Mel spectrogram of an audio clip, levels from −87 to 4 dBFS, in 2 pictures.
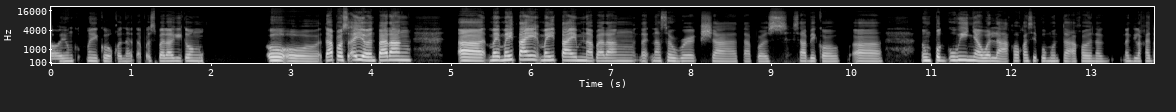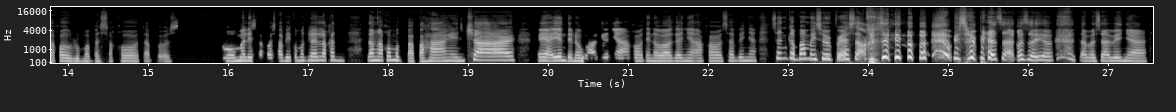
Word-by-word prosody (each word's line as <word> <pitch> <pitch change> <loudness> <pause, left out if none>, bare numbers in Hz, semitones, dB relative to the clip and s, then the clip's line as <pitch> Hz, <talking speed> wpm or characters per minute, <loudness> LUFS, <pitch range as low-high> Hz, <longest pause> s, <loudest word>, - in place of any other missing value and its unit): Oo 180 - -4
yung 195 +1 -5 0.2
may 210 -1 -4
coconut, 180 -1 -8
tapos - - -12
palagi 200 0 -1
kong 210 0 -3 0.9
oo, 190 -7 +4
tapos 260 +1 +4
ayun, 270 -3 +6
parang, 260 +1 +5 0.6
ah, 225 -1 +7
may 255 +1 +4
may 275 +2 +5
time 290 -1 +4
may 255 +1 +2
time 240 -2 +2
na 210 - 0
parang 205 0 -3
na 200 - -7
nasa 205 0 -4
work 200 0 -5
siya, 180 -2 -7
tapos 175 0 -9
sabi 195 0 -5
ko, 180 -1 -6 0.2
ah, 185 -1 -2 0.5
nung 230 0 +3
pag-uwi 250 +4 0
niya 240 -4 +1
wala 200 -3 -1
ako 210 +3 -7
kasi 205 +1 -7
pumunta 195 -1 -7
ako, 190 0 -4
nag 180 -1 -9 0.2
naglakad 190 0 -9
ako, 200 +1 -3
lumabas 180 0 -9
ako, 190 0 -7
tapos, - - -14 0.5
umalis 220 +2 0
ako 210 0 -7
sabi 220 +1 -5
ko 230 - -9
"Maglalakad 245 +2 -3 0.4
lang 250 - +2
ako, 255 +1 0
magpapahangin." 210 +3 -3
Char! 255 -1 +2 0.2
Kaya 225 -1 +1
ayun, 240 -1 +3
tinawagan 205 +1 -4
niya 215 - -4
ako 220 - -9
tinawagan 195 0 -3
niya 200 -1 -7
ako, 200 +1 -6
sabi 220 +2 -8
niya 220 -1 -8 0.2
"Saan 385 -1 -4
ka 365 -3 0
ba? 345 - +4
May 330 -2 0
surpresa 330 0 +2
ako - - +2
sa 465 - +9
'yo 465 -2 +10 0.6
may 385 - +4
surpresa 375 -2 +5
ako 290 - +1
sa 295 -4 -1
'yo." 250 0 -1 0.3
Tapos, 215 -1 -5
sabi 210 -1 -2
niya 195 -3 -4
210 Hz, 165 wpm, -19 LUFS, 195-250 Hz, 0.9 s, yo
